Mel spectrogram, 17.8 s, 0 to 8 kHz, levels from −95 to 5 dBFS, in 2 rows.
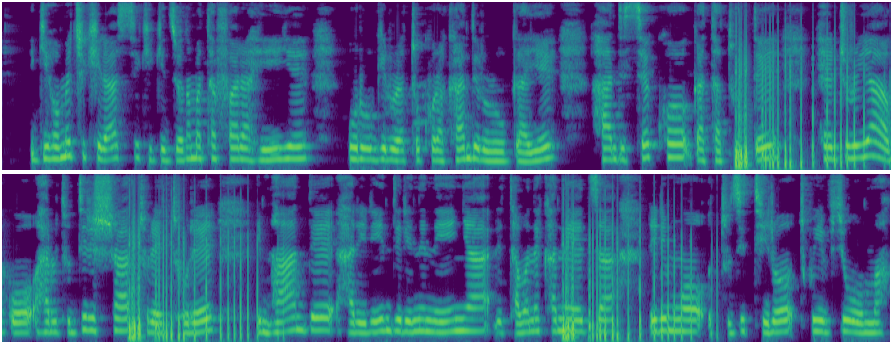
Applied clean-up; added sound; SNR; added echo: classical method log-MMSE.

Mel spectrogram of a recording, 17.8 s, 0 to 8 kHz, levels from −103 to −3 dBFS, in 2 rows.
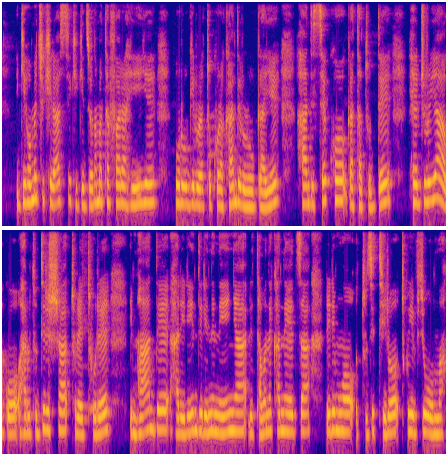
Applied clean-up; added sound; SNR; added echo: none; none; none; none.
